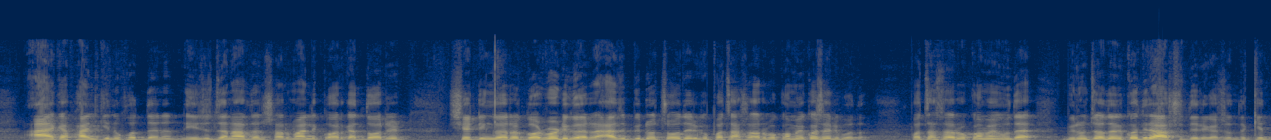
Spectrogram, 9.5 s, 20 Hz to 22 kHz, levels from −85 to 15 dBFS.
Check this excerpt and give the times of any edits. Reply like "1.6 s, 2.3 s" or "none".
none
